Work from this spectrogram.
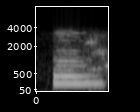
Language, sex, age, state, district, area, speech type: Maithili, female, 45-60, Bihar, Madhubani, rural, conversation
